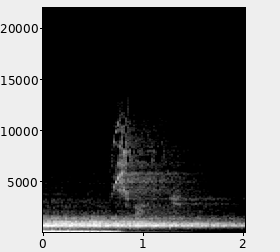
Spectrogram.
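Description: Electronic logo sting: a deep boom dies away within the first second, with a short high swish about half a second in, while a ringing tone fades slowly.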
